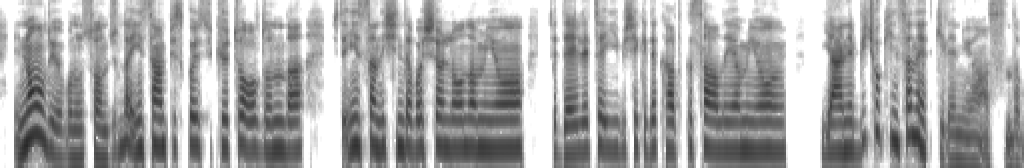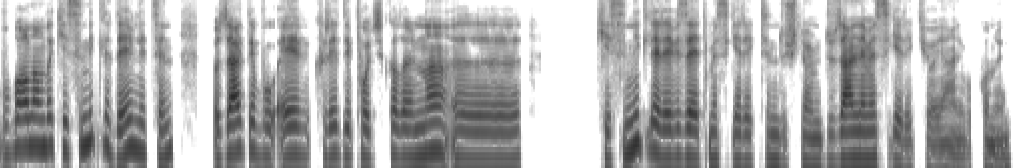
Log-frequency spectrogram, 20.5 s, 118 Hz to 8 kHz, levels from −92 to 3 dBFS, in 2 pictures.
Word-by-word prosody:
E, 190 - +2
ne 250 - +10
oluyor 195 - +4
bunun 155 0 -3
sonucunda? 170 +7 -2
İnsan 205 +1 +3
psikolojisi 210 0 -3
kötü 205 +1 -1
olduğunda, 190 -1 +1 0.3
işte, - - -3
insan 210 +1 +1
işinde 205 0 +1
başarılı 200 0 +3
olamıyor, 200 0 +3 0.3
işte, 175 - -11
devlete 185 +4 +1
iyi 190 0 -6
bir 190 - -6
şekilde 200 +1 -3
katkı 190 +2 -2
sağlayamıyor, 190 -1 +1 0.4
yani, 185 +1 +3
birçok 250 +1 -3
insan 250 +4 +2
etkileniyor 140 - -3
aslında. - - -9
Bu 175 +2 -10
bağlamda 210 +1 +4
kesinlikle 210 +1 -3
devletin, 175 -1 0 0.4
özellikle 180 +2 +5
bu 165 -1 -5
ev 170 0 +2
kredi 165 -1 -4
politikalarını, 160 +1 -1 0.2
ııı, 150 -1 -2 0.8
kesinlikle 180 +4 +1
revize 160 0 +4
etmesi 150 -1 -4
gerektiğini 140 0 -6
düşünüyorum. 125 -2 -5
Düzenlemesi 150 +1 +3
gerekiyor, 115 -5 -7
yani, 105 -8 -7
bu - - -17
konuyu. 110 -10 -8
185 Hz, 135 wpm, -25 LUFS, 155-200 Hz, 0.8 s, ne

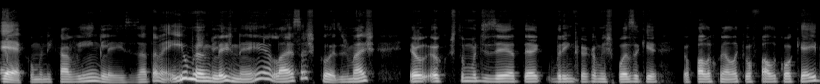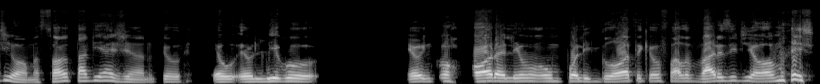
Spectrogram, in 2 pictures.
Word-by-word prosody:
É, - - +5
comunicava 120 +1 -6
em 145 +4 -3
inglês, 105 -10 -5
exatamente, 115 +3 -5
e - - +2
o 285 - +3
meu 175 -10 +6
inglês 155 +3 +2
nem 130 - -3
é 260 - -1
lá 135 - +2
essas 285 - -5
coisas 115 +4 -3
mas, 145 +8 -1 0.3
eu 145 +1 +4
eu 145 - +2
costumo 155 +1 -7
dizer, 135 -2 +1
até 135 0 -1
brinca 130 -1 -5
com 135 - -8
a - - -8
minha 130 - -5
esposa, 120 +1 -1
que 130 -1 -5 0.2
eu - - -6
falo 125 0 +1
com 125 - -7
ela 120 +2 -2
que 125 - -7
eu - - -3
falo 130 0 -3
qualquer 130 +3 -2
idioma, 120 - -2
só 135 +7 +1
eu 170 - 0
tá 160 -1 -1
viajando, 140 -11 -3
que 130 - -5
eu 120 -1 -2 0.3
eu 125 0 +3
eu 125 +1 +5
ligo 140 0 +3 0.9
eu 135 +3 +3
incorporo 145 +2 +3
ali 145 0 +2
um 150 -1 +1
um 145 - -4
poliglota 140 0 +2
que 145 - -6
eu 150 - +1
falo 145 0 -1
vários 140 +5 +3
idiomas, 170 +5 +1
135 Hz, 200 wpm, -20 LUFS, 125-150 Hz, 0.9 s, meu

